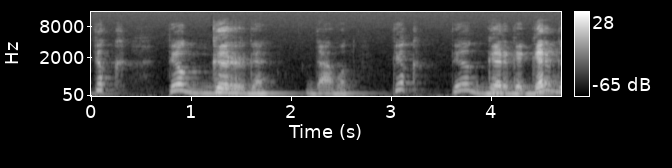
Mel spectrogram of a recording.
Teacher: Глухое попало между двумя звонкими, оно озвончилось. · Глухое попало между гласными, а гласные, они же звонкие. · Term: озвончается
